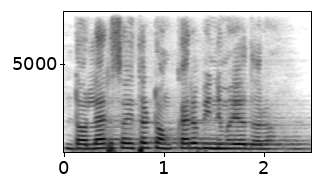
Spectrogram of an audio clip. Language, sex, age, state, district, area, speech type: Odia, female, 18-30, Odisha, Puri, urban, read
